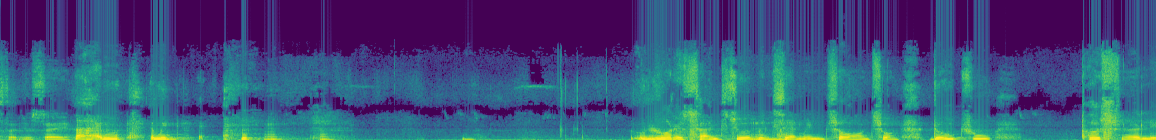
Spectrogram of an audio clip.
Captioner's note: laughs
